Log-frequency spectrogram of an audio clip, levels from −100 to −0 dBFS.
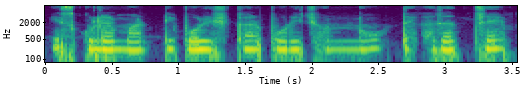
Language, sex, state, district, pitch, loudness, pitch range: Bengali, female, West Bengal, Alipurduar, 220 Hz, -16 LUFS, 215-225 Hz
